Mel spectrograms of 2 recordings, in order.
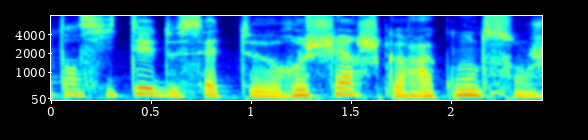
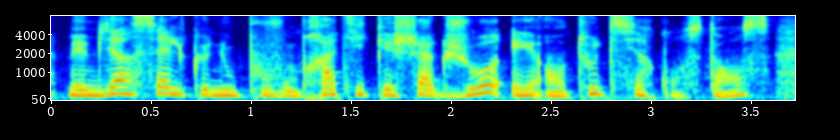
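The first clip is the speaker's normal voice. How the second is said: ordinary talk, nothing marked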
